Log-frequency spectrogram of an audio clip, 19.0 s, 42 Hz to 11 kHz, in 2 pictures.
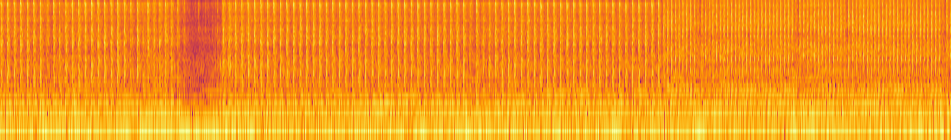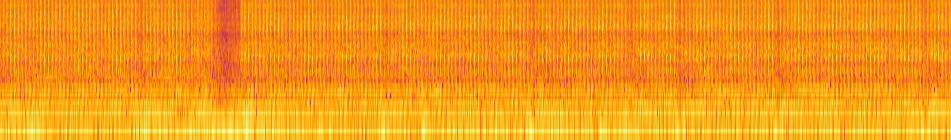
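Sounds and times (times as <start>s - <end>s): deep bass rattling buzz: 0.0s - 19.0s.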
